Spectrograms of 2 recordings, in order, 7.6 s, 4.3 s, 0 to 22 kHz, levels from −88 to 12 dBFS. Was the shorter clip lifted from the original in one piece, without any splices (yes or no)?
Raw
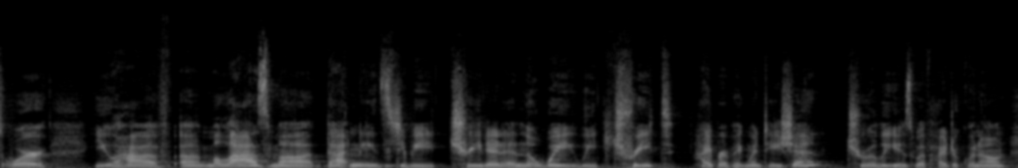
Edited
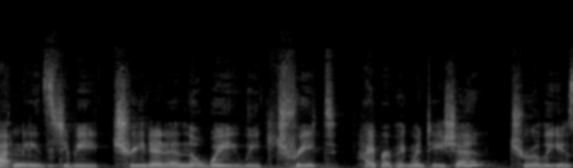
yes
